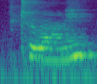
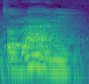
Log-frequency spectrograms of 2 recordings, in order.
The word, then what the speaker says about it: Torani: And these syrups are Turani. I don't know how to say it. Turani. You I gotta think it's say it supposed like to be an Italian. You gotta say it like an Italian. Torani.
